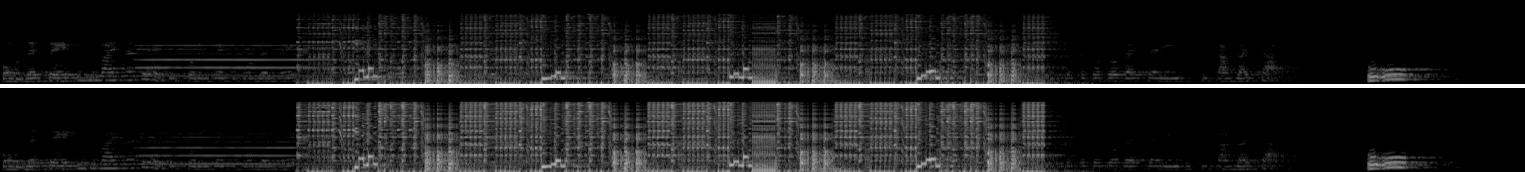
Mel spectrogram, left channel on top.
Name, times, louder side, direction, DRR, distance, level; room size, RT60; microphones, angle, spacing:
voice 1, 0.0-4.3 4.6-7.2 7.5-8.7 9.0-13.0, left 2 dB, 75° left, 2 dB, 3.5 m, -57 dB
Wind instrument woodwind instrument, 1.3-9.3, left 1 dB, 55° left, 4.9 m, -56 dB
sound 1, 3.0-10.5, right 7 dB, 70° right, 0.8 m, -30 dB
voice 2, 8.0-8.4 13.7-14.1, right 2 dB, 30° right, 13 dB, 0.9 m, -40 dB
23.0 x 20.5 x 9.2 m, 1.1 s
head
